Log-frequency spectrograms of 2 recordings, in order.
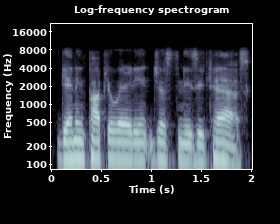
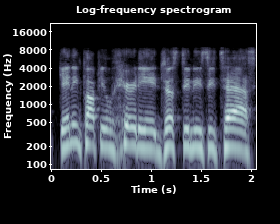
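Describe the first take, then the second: First: It is said in a plain, ordinary voice. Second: It is said in a put-on character voice.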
